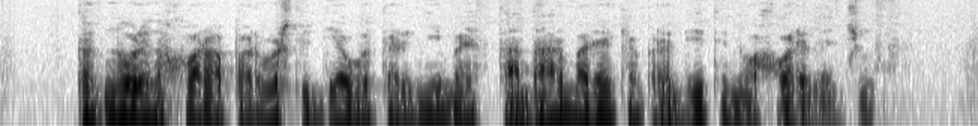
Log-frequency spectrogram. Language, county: Lithuanian, Marijampolė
